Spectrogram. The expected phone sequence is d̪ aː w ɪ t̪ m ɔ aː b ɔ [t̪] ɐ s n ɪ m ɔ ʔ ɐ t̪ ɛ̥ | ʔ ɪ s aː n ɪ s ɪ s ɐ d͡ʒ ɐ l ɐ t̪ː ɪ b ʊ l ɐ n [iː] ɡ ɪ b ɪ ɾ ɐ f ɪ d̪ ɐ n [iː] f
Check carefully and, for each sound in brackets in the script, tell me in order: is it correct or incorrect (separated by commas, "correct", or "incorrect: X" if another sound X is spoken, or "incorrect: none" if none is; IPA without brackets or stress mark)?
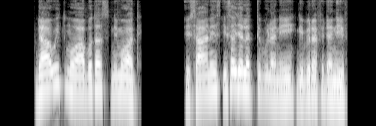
correct, correct, correct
